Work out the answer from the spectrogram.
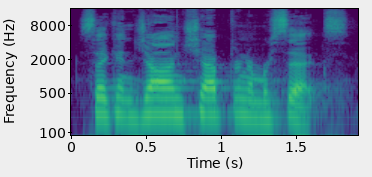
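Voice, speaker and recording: A woman preaching a sermon, reading scripture slowly and asking the listeners to fill in the words. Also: medium pitch, flat delivery, darkish tone. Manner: call-and-response questions, reading scripture slowly.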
